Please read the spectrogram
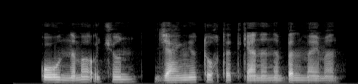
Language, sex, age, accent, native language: Uzbek, male, 18-24, Surxondaryo, Uzbek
